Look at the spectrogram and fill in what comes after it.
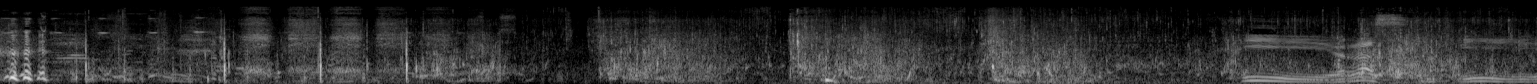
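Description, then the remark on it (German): Paddling ten inflatable catamarans downstream on the Belaya River with its gentle current: irregular splashes and strokes of paddles in water, with a steady watery rush and voices talking intermittently in the background. “Mit den zehn Schlauchkatamaranen geht es flussabwärts, der sanften Strömung der Bielaya, dem weißen Fluss, folgend.”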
